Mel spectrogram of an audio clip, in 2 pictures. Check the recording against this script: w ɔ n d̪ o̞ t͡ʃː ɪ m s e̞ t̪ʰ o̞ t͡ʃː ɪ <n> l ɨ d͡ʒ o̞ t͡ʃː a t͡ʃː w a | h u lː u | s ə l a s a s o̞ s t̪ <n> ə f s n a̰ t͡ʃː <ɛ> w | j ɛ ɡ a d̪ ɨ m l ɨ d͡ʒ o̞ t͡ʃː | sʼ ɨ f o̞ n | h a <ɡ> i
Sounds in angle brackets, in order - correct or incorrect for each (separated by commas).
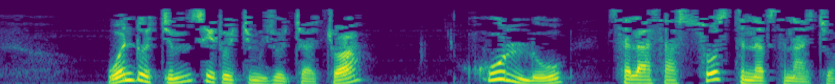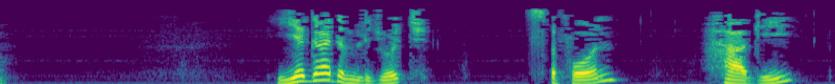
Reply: incorrect, correct, correct, correct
